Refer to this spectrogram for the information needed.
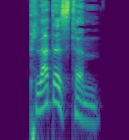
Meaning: strong dative masculine/neuter singular superlative degree of platt
- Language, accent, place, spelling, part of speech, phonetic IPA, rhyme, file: German, Germany, Berlin, plattestem, adjective, [ˈplatəstəm], -atəstəm, De-plattestem.ogg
